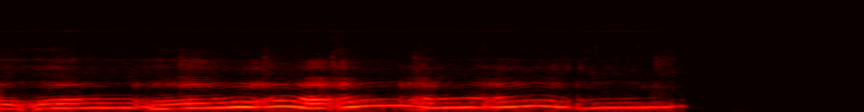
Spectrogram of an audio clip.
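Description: A man's low voice humming a tune. The pitch rises and falls in smooth arches, then stops abruptly about three and a half seconds in.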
